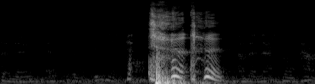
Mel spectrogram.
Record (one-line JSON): {"cough_length": "3.2 s", "cough_amplitude": 28861, "cough_signal_mean_std_ratio": 0.32, "survey_phase": "alpha (2021-03-01 to 2021-08-12)", "age": "18-44", "gender": "Female", "wearing_mask": "No", "symptom_none": true, "smoker_status": "Never smoked", "respiratory_condition_asthma": true, "respiratory_condition_other": false, "recruitment_source": "REACT", "submission_delay": "4 days", "covid_test_result": "Negative", "covid_test_method": "RT-qPCR"}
